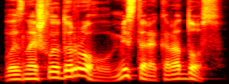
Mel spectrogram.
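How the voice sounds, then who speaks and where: A man voicing a loud, blustering older military colonel who speaks abruptly and exclaims. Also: mid-range voice, very animated, a little fast, voice pushed down.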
